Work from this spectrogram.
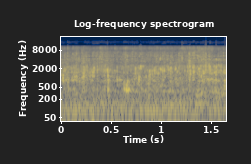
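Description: Deep floodwater gushes and churns at a rain-soaked work site, a loud, close, continuous rushing wash of water.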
